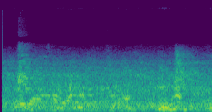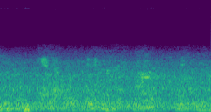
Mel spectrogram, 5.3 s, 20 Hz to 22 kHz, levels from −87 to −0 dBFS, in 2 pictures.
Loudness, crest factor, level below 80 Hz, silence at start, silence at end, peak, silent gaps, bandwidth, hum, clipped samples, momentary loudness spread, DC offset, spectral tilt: -20 LUFS; 16 dB; -42 dBFS; 0.05 s; 0 s; -4 dBFS; none; 4.5 kHz; none; under 0.1%; 5 LU; under 0.1%; -10.5 dB/octave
